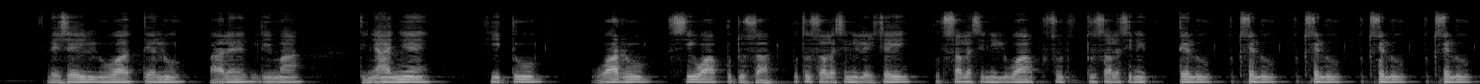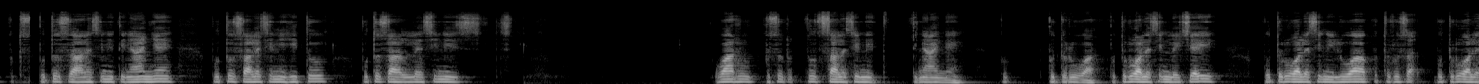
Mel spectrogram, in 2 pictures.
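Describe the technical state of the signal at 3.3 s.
At 3.3 s the speech carries the same codec damage heard through the whole clip, plainly audible and most likely from HE-AAC compression at a very low bitrate, on the order of 16 kbps. Only the lower spectrum is truly coded. The treble up to 12.4 kHz, with nothing above, is rebuilt by spectral band replication, copied upward from lower bands, so s sounds turn gritty or lispy. A plain low-pass or ordinary AAC would simply lose that top band instead of filling it with misaligned, metallic-sounding content.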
